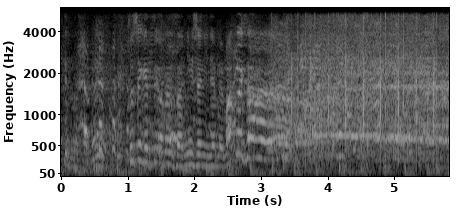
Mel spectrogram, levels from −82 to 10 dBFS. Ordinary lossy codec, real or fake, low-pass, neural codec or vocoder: none; fake; 5.4 kHz; vocoder, 44.1 kHz, 128 mel bands, Pupu-Vocoder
